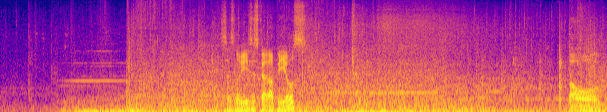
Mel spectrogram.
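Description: A heavy stone door grinds and rumbles open.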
